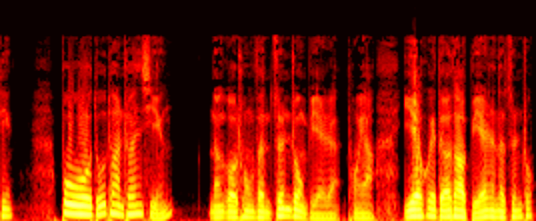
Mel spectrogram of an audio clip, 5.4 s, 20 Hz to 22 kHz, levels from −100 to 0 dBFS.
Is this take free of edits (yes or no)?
no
